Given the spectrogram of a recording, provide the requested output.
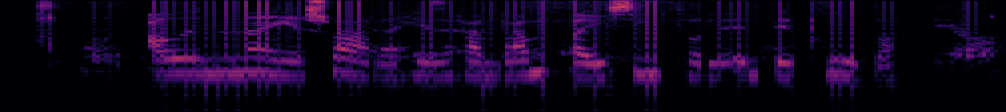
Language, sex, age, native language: Icelandic, female, 18-19, Icelandic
